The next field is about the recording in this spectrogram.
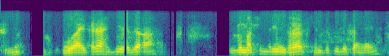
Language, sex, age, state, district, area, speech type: Manipuri, male, 60+, Manipur, Imphal East, rural, conversation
